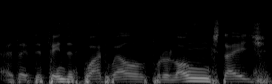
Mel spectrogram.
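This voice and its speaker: Guy doing sports commentary, laid back, lots of uhs, mellow voice. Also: mid-range voice, fairly even intonation, measured pace, a little hiss or hum. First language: Afrikaans. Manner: easygoing, chatty, with frequent uhs and name slips. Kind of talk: live play-by-play commentary.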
